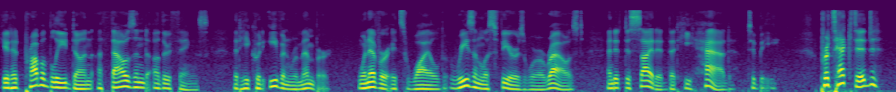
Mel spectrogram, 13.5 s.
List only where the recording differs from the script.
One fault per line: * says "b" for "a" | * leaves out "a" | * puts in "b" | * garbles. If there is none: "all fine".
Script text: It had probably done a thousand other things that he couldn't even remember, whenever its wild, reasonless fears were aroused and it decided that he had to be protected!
* says "could" for "couldn't"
